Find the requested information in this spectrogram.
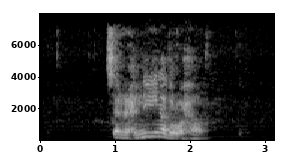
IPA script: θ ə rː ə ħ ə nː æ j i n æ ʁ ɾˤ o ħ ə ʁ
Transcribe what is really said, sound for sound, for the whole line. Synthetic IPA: s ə rː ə ħ ə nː i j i n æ ð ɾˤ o ħ ə ʁ

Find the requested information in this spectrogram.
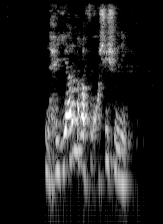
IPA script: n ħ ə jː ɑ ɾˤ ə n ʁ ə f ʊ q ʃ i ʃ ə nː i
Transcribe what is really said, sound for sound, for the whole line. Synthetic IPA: n ħ ə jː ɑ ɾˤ ə n ʁ ə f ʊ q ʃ i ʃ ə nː i

